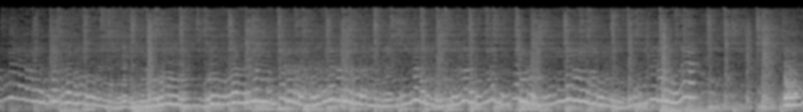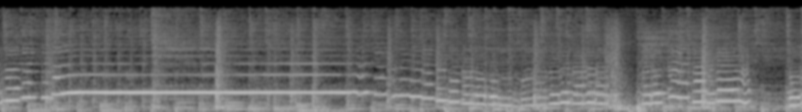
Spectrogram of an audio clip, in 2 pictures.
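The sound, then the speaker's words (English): A tenor saxophone plays a solo in a live jazz recording, with fast winding melodic runs, a long held note in the middle, then more rapid lines over a steady, full rhythm section. “But no, we're going to drop a saxophone solo on you.”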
